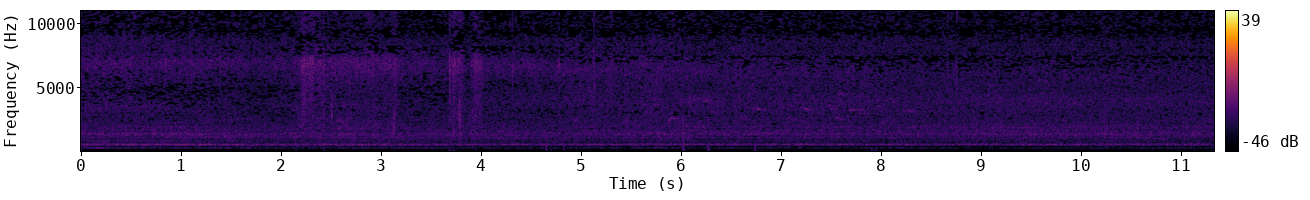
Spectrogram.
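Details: Big home-kept honey bee colony humming continuously, a dense steady drone layered in low and mid tones, punctuated by scattered short clicks and taps near the hive.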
